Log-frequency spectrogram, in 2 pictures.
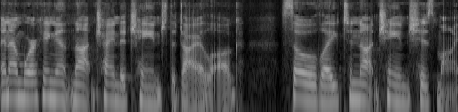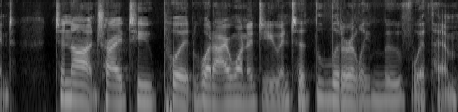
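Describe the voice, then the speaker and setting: A woman speaks at medium pitch and a moderate pace, with ordinary pitch variation, in a normal speaking voice. The recording is very clean, with a silent background. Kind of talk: casual chat.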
